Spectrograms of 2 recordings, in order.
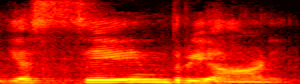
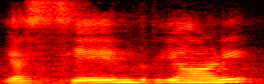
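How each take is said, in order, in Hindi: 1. दोनों शब्द जुड़कर एक हो जाते हैं। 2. दोनों शब्द जुड़कर एक हो जाते हैं।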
